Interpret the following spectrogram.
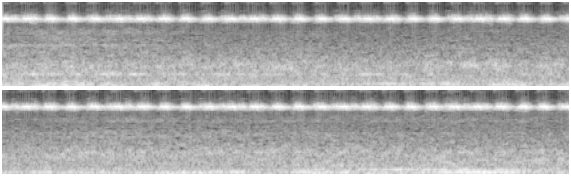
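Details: A chorus of night crickets in Walnut, California keeps up a continuous high, pulsing chirp at a brisk even tempo, with a faint higher harmonic and low distant hum beneath.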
